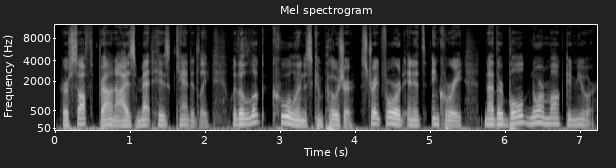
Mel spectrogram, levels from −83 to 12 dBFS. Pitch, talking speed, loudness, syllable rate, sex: 130 Hz, 190 wpm, -19 LUFS, 5.5 syllables/s, male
